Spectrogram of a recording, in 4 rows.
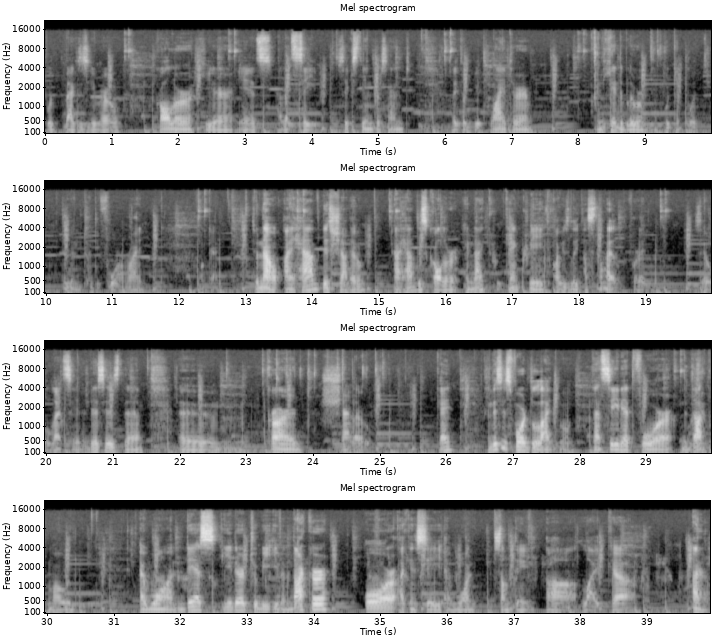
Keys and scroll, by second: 3.5-4.4 typing, 8.9-9.8 typing, 23.0-25.6 typing.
